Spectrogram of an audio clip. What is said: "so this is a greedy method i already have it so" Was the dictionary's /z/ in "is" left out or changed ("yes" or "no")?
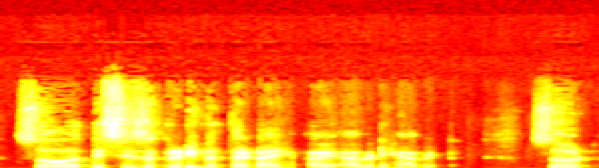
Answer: no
